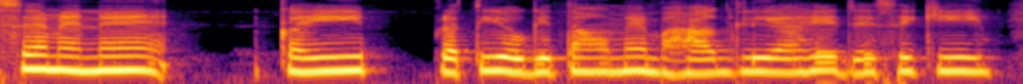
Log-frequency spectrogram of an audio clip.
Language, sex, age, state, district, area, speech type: Hindi, female, 45-60, Madhya Pradesh, Bhopal, urban, spontaneous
